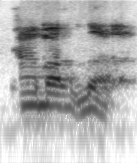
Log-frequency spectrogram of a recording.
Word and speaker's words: Kamala: make sure you know kamala uh we always want to say her name right so senator kamala harris right i always tell people come on look right that's this man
